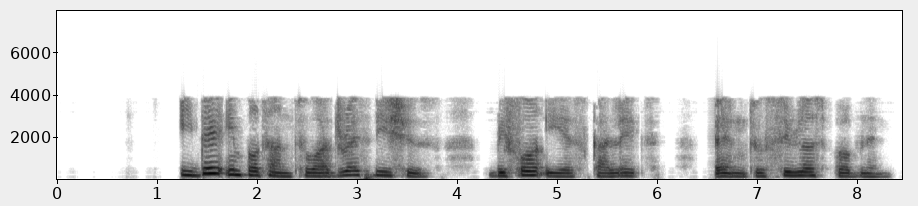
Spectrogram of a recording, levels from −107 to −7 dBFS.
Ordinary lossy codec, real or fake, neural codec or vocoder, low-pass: AAC, 16 kbps; fake; codec, 24 kHz, 0.9 kbps, WavTokenizer, small release; 7.2 kHz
